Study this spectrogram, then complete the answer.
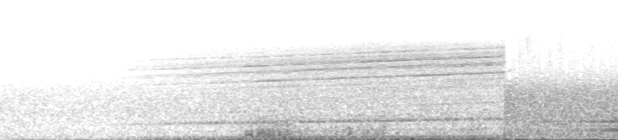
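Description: A hovering craft's engine starts with a low rumble and a whine that rises in pitch as it lifts off.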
